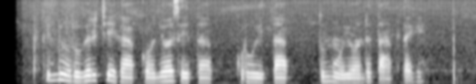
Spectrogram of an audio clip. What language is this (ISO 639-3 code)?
kln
